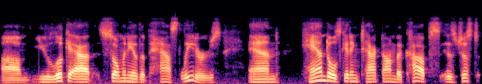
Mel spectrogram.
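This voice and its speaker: A male market analyst talks through his reasoning off the cuff in a mid-pitched voice. He explains in a conversational way, often dropping in small check-in phrases. The sound is close and dry, with very little room in it. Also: unhurried, fairly bright tone, no room sound. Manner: conversational, explanatory, peppered with "you know" and "right?". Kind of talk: unscripted market commentary.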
